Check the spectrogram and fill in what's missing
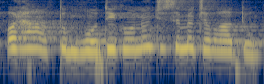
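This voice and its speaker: A woman's voice: high voice, fairly even intonation, fast, mellow, pitched above the performer's own voice, lightly acted. A woman voicing a stern middle-aged uncle who curtly brushes off his niece. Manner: curt, dismissive. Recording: echoey room with long reverb.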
